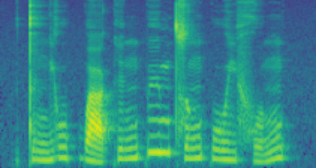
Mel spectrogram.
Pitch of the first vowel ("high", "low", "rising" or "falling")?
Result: low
